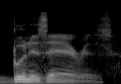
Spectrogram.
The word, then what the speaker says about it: Buenos Aires: This is in Latin America and it's mainly said as bunazeris.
